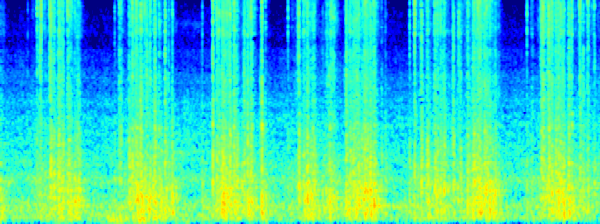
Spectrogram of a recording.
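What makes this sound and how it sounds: Fingertips and nails scratch and tap across a flat woven synthetic-rattan surface, likely outdoor furniture. Quick, dry crackling rattles come in repeated bursts lasting about a second each, with short quieter gaps between them. The sound is mostly low-mid, with little high content.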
